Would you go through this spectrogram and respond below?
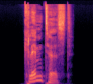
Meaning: inflection of klemmen: 1. second-person singular preterite 2. second-person singular subjunctive II
- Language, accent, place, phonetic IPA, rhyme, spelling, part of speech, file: German, Germany, Berlin, [ˈklɛmtəst], -ɛmtəst, klemmtest, verb, De-klemmtest.ogg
